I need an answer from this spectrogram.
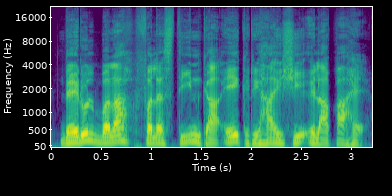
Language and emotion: Urdu, neutral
